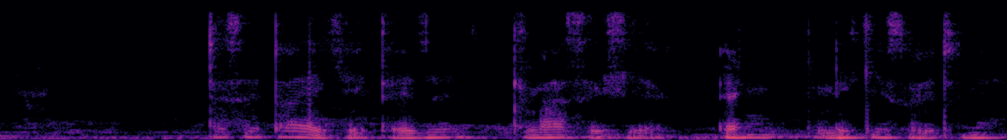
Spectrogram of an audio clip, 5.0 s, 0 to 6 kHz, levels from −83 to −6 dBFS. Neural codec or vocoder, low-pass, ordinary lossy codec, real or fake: codec, 16 kHz, 6 kbps, DAC; 5.4 kHz; none; fake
